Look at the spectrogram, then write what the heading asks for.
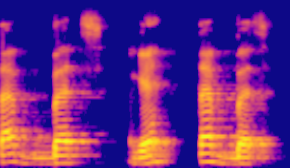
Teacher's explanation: Dan bagaimana membaca tasydid ini adalah dengan kita tekankan dulu ya. Fokuskan dalam penekanan huruf yang pertamanya yang berharakat sukun itu ya.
